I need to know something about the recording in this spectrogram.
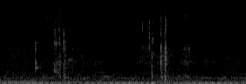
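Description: Faint mouth sounds of someone tasting a mouthful of milk: a few soft lip smacks and tongue clicks, over a low steady hum.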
